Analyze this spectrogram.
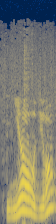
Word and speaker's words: Sinjoro: Sinjoro Durand il ne faut pas oublier l’accent tonique non plus, toujours sur l’avant-dernière syllabe : « Sinjoro Durand vendas sian aŭtomobilon ».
